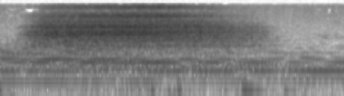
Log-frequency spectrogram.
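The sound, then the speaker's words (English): A single long, deep breath in during a guided relaxation exercise: a steady, airy rush that swells, holds for about a second and then fades, with no talking. “I want you to begin by taking a very deep breath”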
